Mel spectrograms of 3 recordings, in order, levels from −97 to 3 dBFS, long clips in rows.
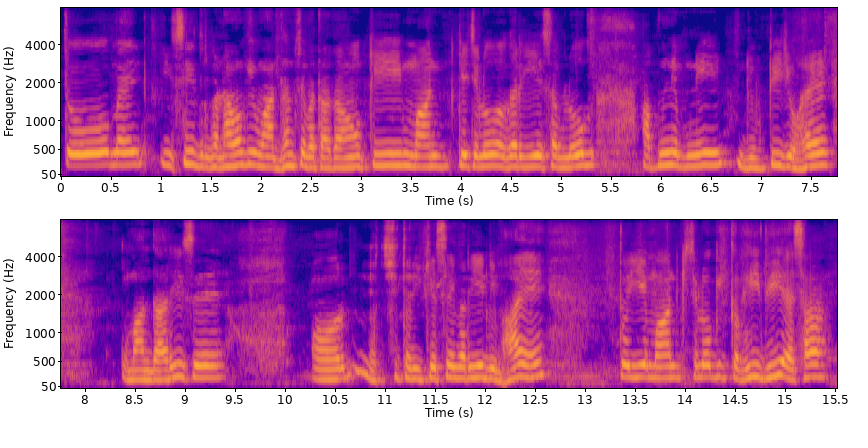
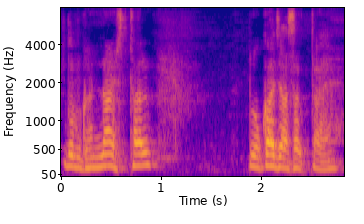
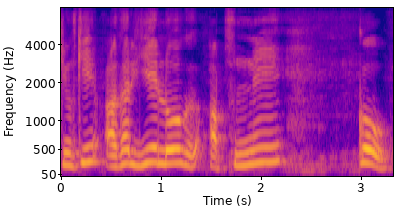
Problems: none marked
